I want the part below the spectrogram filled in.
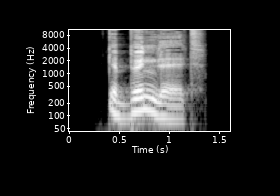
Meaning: past participle of bündeln
- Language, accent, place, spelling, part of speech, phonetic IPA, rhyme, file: German, Germany, Berlin, gebündelt, verb, [ɡəˈbʏndl̩t], -ʏndl̩t, De-gebündelt.ogg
